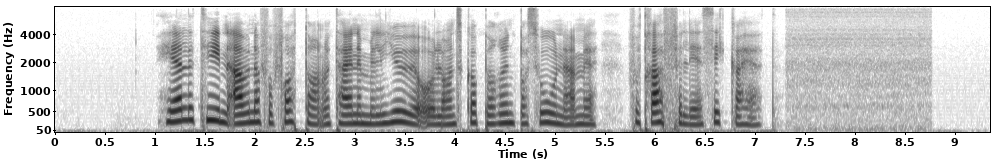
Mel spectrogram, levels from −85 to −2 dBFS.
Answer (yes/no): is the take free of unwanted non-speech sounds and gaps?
yes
